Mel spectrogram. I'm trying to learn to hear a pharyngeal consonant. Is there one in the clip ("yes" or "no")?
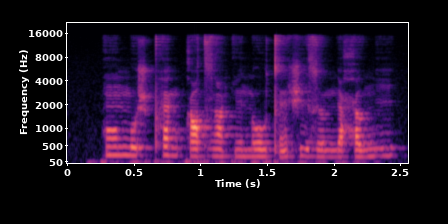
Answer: yes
